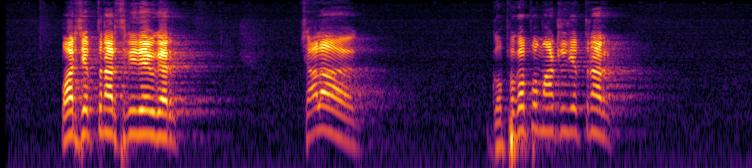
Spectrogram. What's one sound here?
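A middle-aged man speaks forcefully into a microphone.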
